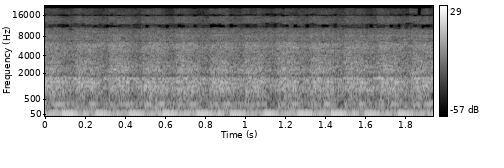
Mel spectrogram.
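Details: K24-swapped DC2 Integra cranking with injectors unplugged before first start: steady, even cranking about six pulses a second, strong regular starter rhythm, even compression each stroke; normal cranking.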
